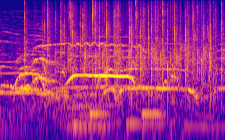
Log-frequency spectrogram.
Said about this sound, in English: But you should tell your lover what you like, right? And I love an applause before I start.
